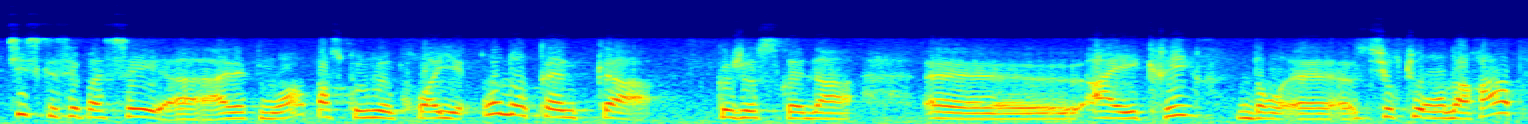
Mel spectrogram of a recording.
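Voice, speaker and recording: A woman's voice: mid-range voice, animated, creaky, dull audio, a little hiss or hum. Hesitant, reflective middle-aged woman from Tunisia. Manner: hesitant, reflective, many filler pauses. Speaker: writer and translator guest. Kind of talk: TV interview answers.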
